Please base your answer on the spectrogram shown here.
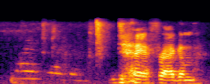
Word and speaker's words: diaphragm: Diaphragm. Yeah, the G is silent.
